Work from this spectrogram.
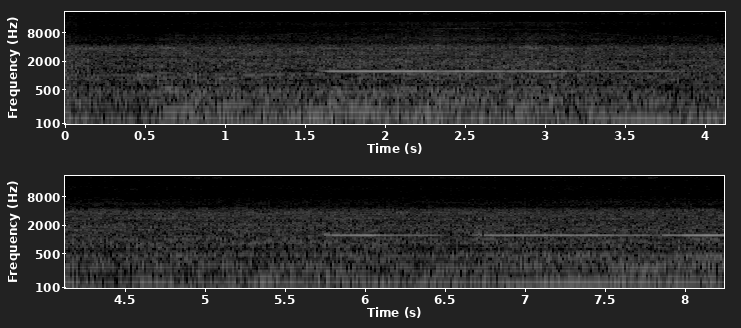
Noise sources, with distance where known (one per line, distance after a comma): engine of unclear size
reverse beeper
